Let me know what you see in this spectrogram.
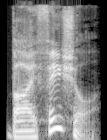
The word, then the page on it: bifacial: British English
